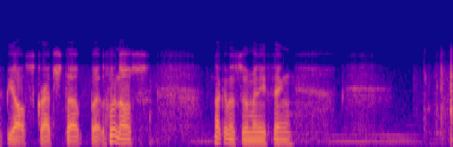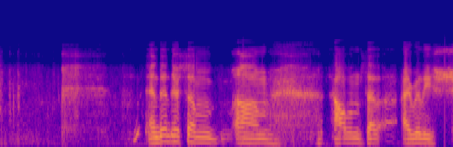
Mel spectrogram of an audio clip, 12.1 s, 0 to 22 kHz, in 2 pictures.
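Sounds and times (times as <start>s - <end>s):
low steady tone: 1.1s - 5.7s
plastic cases clicking: 5.6s - 6.4s.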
